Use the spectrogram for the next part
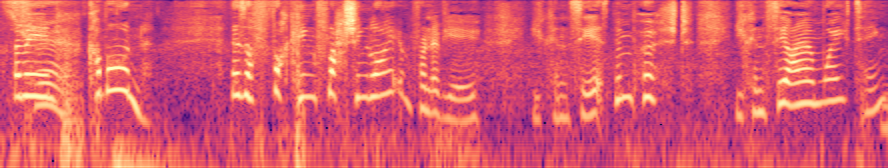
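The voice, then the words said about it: Out of breath, panting. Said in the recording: “I'm a little bit out of breath... it sounds like you're running a marathon.”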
